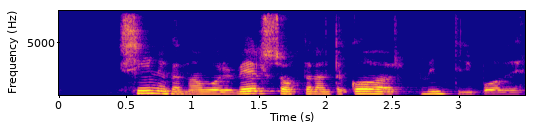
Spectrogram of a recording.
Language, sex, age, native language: Icelandic, female, 13, Icelandic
